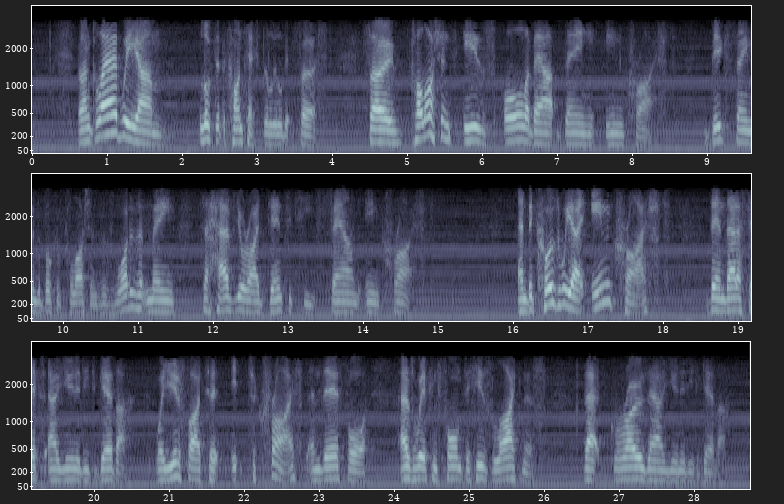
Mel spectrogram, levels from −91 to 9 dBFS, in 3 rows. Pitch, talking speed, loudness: 115 Hz, 150 wpm, -26 LUFS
